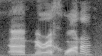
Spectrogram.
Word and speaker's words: marijuana: So, okay, so the way that we pronounce this word, we don't actually pronounce that J. We don't say marijuana, okay?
